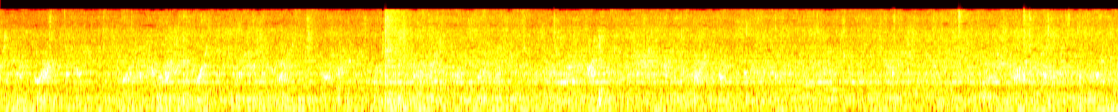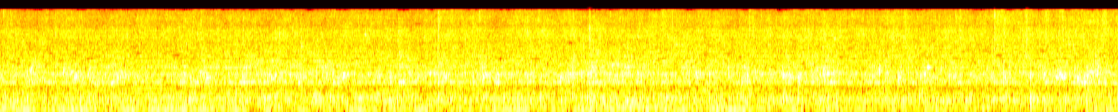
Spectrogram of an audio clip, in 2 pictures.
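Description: Chopped onions frying in hot oil in a pressure cooker, a steady sizzle as they start to brown.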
